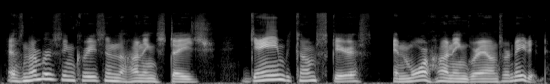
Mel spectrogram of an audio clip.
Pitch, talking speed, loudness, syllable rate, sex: 160 Hz, 175 wpm, -17 LUFS, 5.5 syllables/s, male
